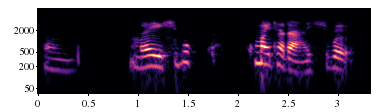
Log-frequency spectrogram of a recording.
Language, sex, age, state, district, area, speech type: Bodo, female, 30-45, Assam, Kokrajhar, rural, conversation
